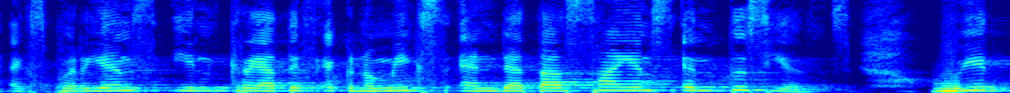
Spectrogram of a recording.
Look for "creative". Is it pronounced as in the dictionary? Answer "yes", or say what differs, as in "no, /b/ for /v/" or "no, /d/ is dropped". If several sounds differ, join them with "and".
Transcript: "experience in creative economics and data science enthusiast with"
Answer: no, /f/ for /v/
